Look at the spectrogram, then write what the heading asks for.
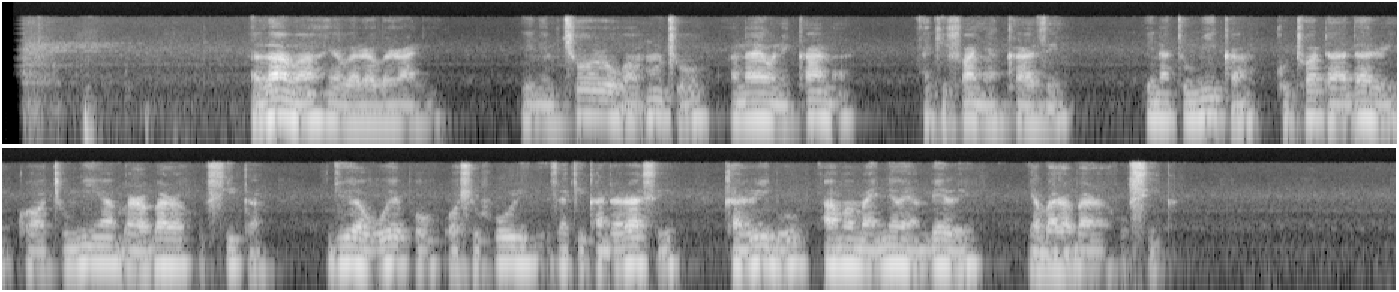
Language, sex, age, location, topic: Swahili, male, 18-24, Dar es Salaam, government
